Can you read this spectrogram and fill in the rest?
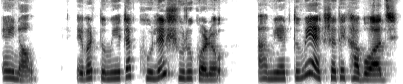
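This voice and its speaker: A woman's voice: fairly high pitch, measured pace, darkish tone, lightly acted. A woman playing a petulant, stubborn young bride in a romantic audio story, with a sulky, reproachful way of talking. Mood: petulant, insistent.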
